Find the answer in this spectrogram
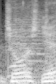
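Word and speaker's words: George Takei: George Tai, that is correct.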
